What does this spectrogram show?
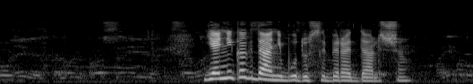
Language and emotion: Russian, neutral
